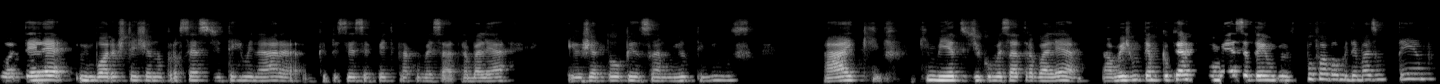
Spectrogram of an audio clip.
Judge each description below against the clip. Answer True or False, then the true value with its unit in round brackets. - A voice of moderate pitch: True (180 Hz)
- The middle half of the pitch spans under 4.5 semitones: True (2.7 semitones)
